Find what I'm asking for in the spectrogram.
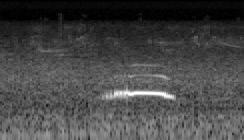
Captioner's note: pigeon coos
